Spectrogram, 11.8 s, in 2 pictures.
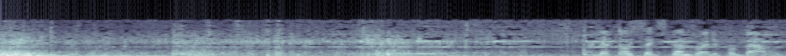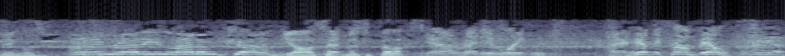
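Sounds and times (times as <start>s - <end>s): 
dynamite explosion: 0.0s - 4.6s
thin steady tone: 2.0s - 11.3s
speech: 4.6s - 11.7s.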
